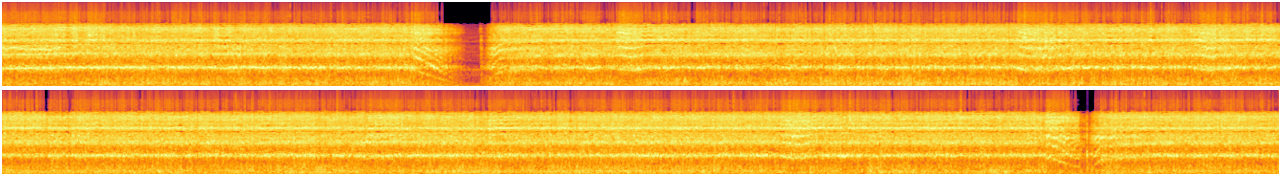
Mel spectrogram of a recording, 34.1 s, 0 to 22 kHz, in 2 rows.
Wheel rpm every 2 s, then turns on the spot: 220, 230, 200, 120, 230, 230, 230, 230, 230, 230, 230, 230, 230, 230, 230, 170, 200.
none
